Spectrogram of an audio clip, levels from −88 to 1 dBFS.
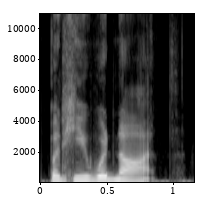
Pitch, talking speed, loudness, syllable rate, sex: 210 Hz, 205 wpm, -15 LUFS, 5.1 syllables/s, female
